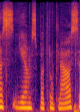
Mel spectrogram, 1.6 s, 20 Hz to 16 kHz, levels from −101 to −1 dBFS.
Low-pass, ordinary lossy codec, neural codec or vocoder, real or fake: 14.4 kHz; Opus, 64 kbps; codec, 44.1 kHz, 3.4 kbps, Pupu-Codec; fake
